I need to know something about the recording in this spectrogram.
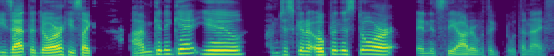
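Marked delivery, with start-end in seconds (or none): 1.3-3.9 put-on menacing, high, loud, creepy ten-year-old voice. Imagining a talking otter at the door, voicing it: talking like a 10-year-old. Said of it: "What if it talked like a 10-year-old?".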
